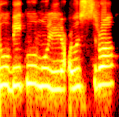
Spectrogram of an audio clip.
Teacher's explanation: میم کو ہم نے لام کے ساتھ ملا دینا ہے، حمزۃ الوصل ڈراپ ہو جائے گا. لام یہاں پہ لام قمری ہے، اس کو ہم ظاہر کریں گے. · عین کو وسطی ہے لیکن زور سے ادا کریں گے. سین کی سٹی ہم واضح کریں گے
